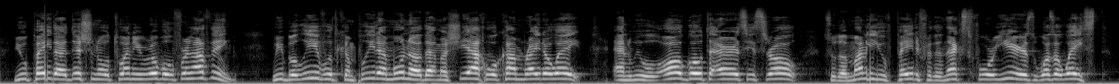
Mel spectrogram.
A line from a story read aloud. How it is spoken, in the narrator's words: screamed the father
